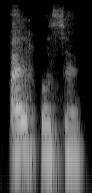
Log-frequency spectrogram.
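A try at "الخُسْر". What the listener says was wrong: अच्छा खुस्र है, ठीक है, सीन के ऊपर जबर नहीं, सीन के ऊपर जज़म है।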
